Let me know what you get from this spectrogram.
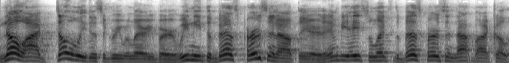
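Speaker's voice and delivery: pissed, mock indignant tone.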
